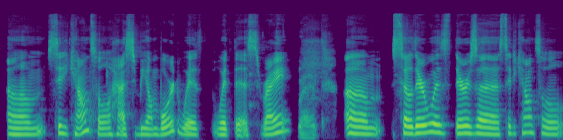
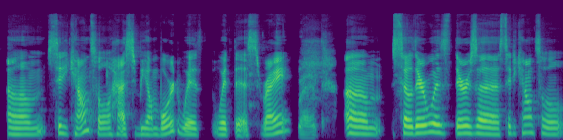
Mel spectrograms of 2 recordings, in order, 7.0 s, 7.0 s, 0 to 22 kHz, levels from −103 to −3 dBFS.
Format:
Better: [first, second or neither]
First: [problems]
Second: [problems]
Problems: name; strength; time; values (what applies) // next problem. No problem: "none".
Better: first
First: none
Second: thin; very slightly; fading below 500 Hz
